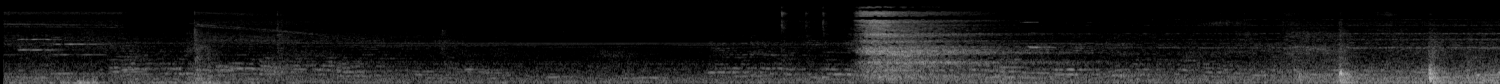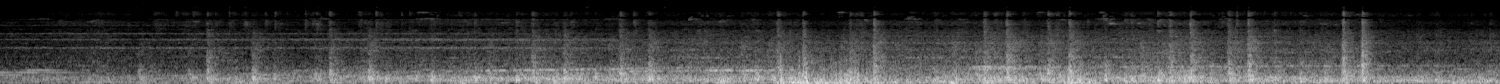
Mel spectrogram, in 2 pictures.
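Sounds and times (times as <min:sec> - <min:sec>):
train rumble: 0:15.4 - 0:30.0.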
